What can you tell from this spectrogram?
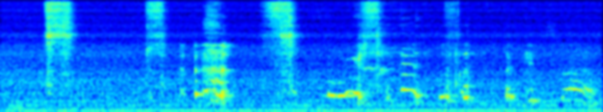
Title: Kitten sneezing attack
